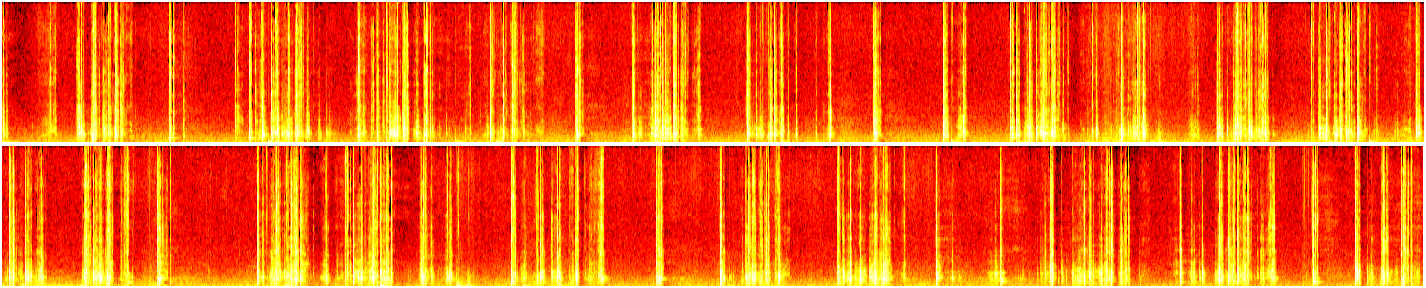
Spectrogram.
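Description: Deer-rattling antlers clashed and ground together in short clacking bursts about every second or two, imitating two bucks sparring during the rut to call a buck in.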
